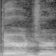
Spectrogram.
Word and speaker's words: Derringer: Derringer.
